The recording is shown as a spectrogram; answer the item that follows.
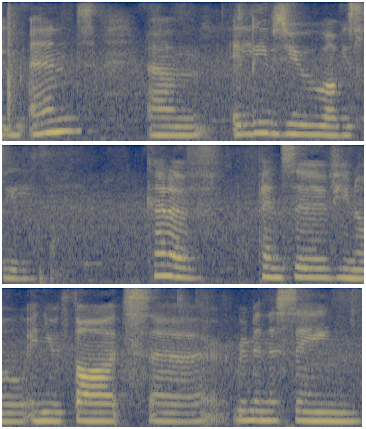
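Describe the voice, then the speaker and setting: Speaking at a very slow pace with long, frequent pauses, a woman with a French Canadian accent holds a medium pitch in a monotone, flat delivery. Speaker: tarot reader. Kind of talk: tarot reading. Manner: hesitant, many fillers.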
